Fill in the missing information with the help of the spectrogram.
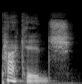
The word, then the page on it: package: British English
